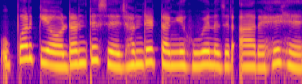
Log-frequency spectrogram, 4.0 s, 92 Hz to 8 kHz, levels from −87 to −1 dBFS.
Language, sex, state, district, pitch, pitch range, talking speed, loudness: Hindi, female, Jharkhand, Garhwa, 260 Hz, 240-285 Hz, 180 wpm, -13 LUFS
